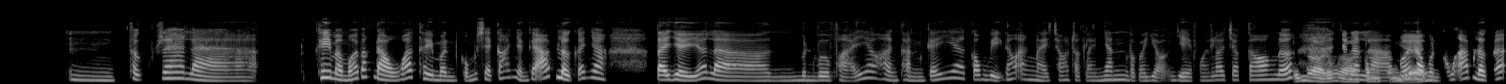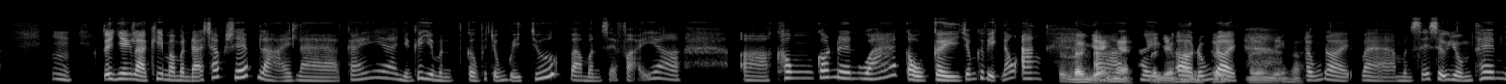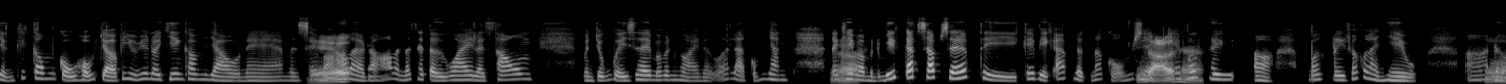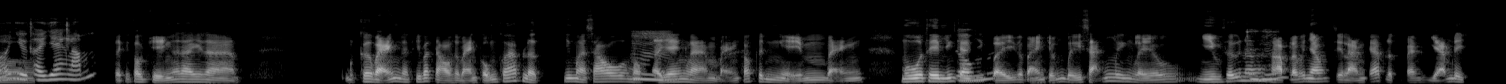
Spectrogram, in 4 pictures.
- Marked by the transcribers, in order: tapping; other background noise
- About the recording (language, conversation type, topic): Vietnamese, podcast, Bạn chuẩn bị bữa tối cho cả nhà như thế nào?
